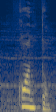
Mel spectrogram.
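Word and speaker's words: Quentin: इसे हम बोलते हैं कौन तो, कौन तो, क्यू यू ई एन टी आई एन, कौन ता, कौन ता.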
